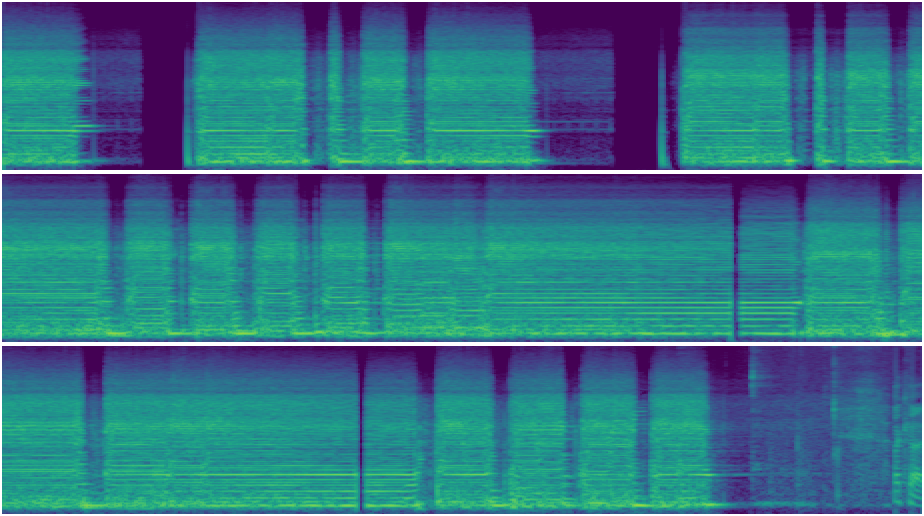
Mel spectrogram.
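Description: A distorted electric guitar played through MVave Tank-G cabinet impulse responses: loud chords and riffs in several passages separated by brief silences, with no talking.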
